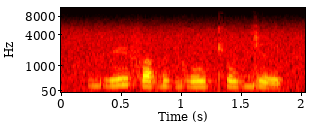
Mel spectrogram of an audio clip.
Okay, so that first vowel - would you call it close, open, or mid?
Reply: close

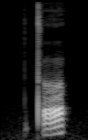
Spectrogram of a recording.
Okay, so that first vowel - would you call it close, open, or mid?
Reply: mid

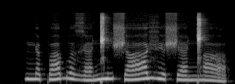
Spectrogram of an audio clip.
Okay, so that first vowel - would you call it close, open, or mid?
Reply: open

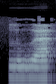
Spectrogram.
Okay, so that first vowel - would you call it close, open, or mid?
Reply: close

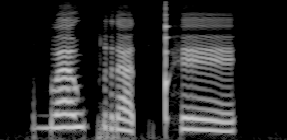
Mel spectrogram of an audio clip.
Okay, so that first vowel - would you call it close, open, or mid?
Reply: open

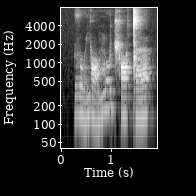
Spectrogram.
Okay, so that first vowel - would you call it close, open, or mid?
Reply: close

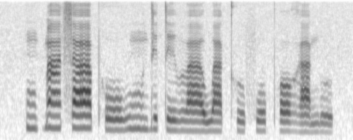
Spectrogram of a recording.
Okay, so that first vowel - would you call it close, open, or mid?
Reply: close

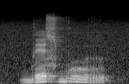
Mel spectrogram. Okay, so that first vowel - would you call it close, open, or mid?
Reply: mid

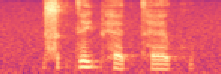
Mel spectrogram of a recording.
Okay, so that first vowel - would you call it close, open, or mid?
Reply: open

